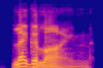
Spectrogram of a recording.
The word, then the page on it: leger line: British English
